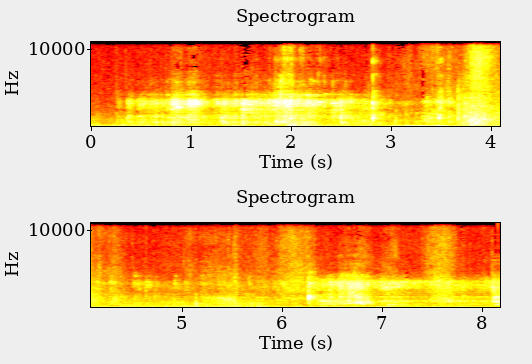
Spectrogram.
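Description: Faint, thin-sounding speech and sounds from a video playing quietly in the background, with a few small clicks.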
